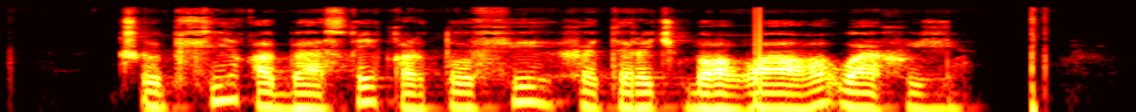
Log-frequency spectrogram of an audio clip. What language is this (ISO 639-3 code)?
ady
